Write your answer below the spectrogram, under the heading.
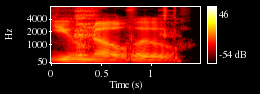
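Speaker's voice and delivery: jaw locked, words pushed through clenched teeth. Answering who is meant, in character: through closed teeth. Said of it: "With his teeth closed".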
